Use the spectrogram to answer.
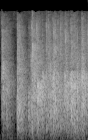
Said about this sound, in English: So if you guys give a round of applause for Dr. Thomas.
